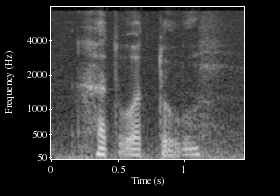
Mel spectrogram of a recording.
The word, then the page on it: Hadu Uo Duu: Kapingamarangi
